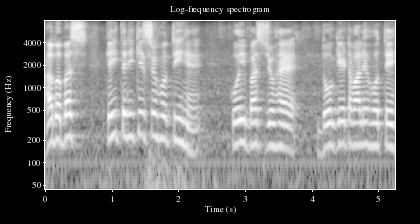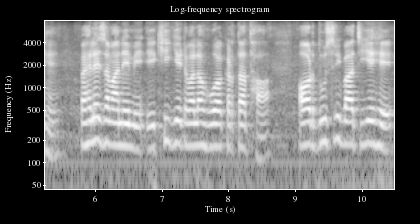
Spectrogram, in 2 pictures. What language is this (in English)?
Urdu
